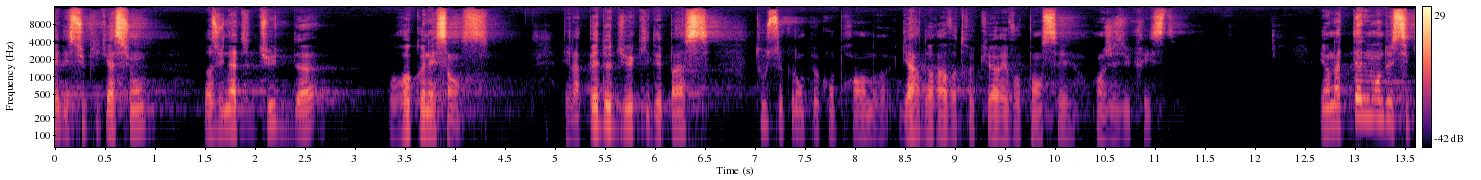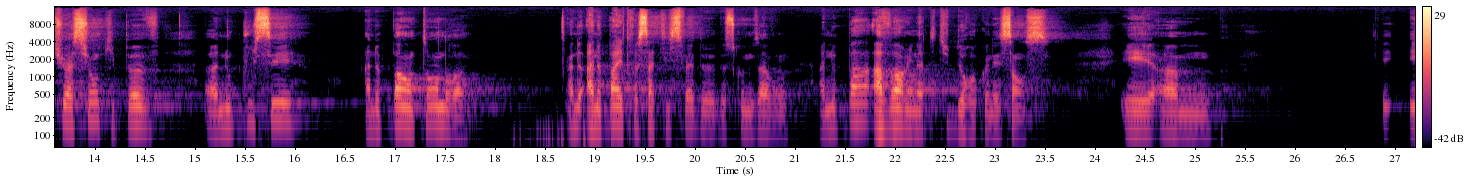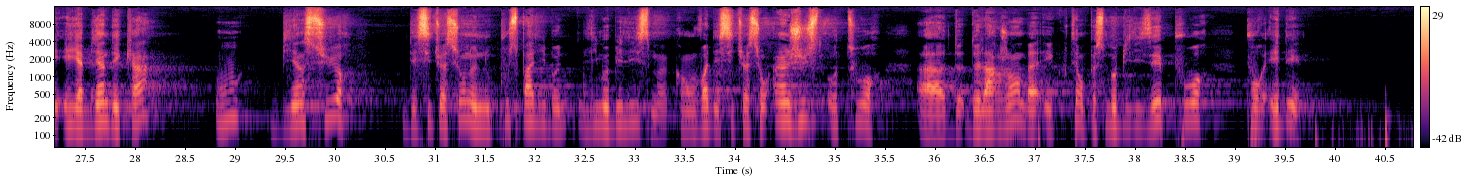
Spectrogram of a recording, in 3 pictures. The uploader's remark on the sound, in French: Enregistré à l'église CVV, le 07/02/2021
